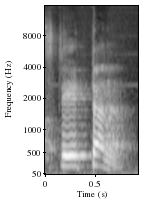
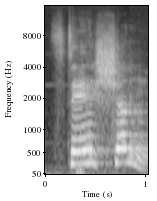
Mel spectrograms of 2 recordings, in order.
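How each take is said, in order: First: The middle consonant is a plain t sound. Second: The middle consonant is an sh sound. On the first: The speaker calls it wrong. "not staten" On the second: The speaker calls it right. "We got T sounding like sh"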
